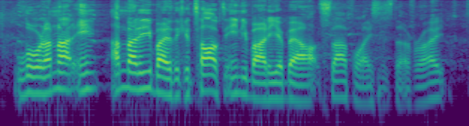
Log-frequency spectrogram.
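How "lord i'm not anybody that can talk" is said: usual speaking voice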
